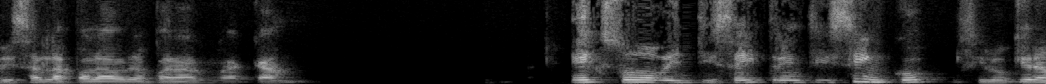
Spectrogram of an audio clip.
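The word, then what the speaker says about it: רקם: Ahora la palabra entretejer que usa aquí en hebreo es rakam. Se escribe R-A-Q-A-M, rakam.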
